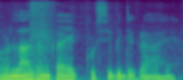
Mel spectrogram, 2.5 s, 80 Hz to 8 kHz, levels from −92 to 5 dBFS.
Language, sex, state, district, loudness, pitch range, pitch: Hindi, male, Arunachal Pradesh, Papum Pare, -17 LUFS, 115-125 Hz, 115 Hz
